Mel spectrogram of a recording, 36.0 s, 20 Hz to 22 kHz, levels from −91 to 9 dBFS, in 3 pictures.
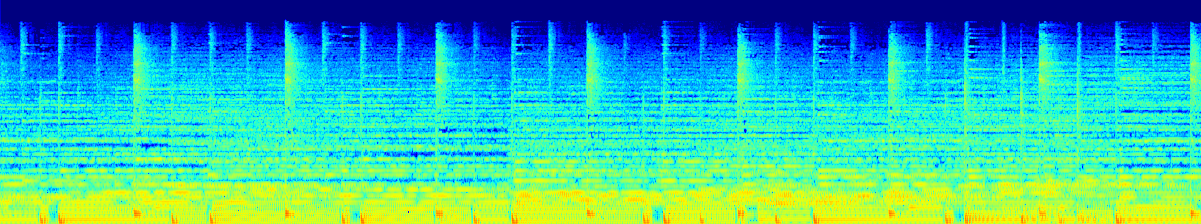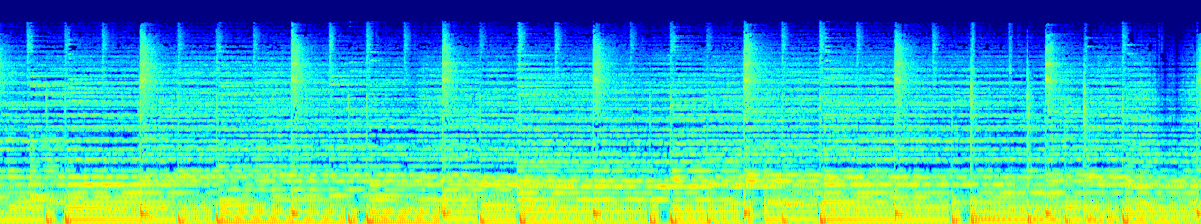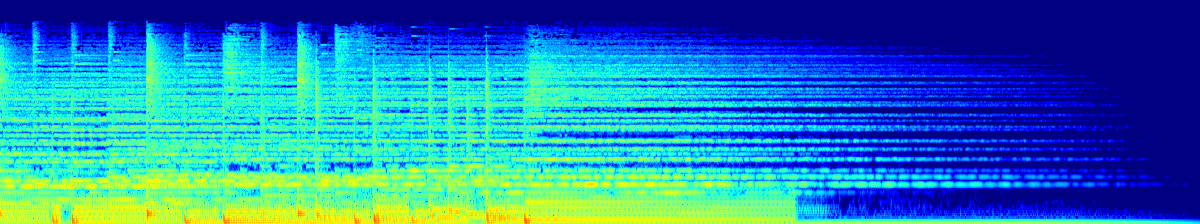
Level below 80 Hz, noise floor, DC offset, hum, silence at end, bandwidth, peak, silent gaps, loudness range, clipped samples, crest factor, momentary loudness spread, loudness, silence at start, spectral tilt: -30 dBFS; -62 dBFS; 1%; none; 0 s; 16 kHz; -4 dBFS; none; 3 LU; under 0.1%; 18 dB; 4 LU; -23 LUFS; 0 s; -4.5 dB/octave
